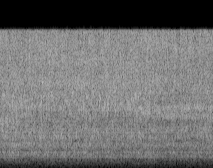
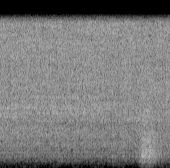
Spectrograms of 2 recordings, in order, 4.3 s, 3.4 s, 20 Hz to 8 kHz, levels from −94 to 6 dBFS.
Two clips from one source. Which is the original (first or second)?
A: second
